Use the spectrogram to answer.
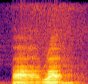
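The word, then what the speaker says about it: ברא: 자, 이것도 바라라고 읽죠. 바라.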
